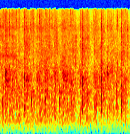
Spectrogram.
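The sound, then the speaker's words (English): An audience claps steadily for the judges of a startup competition, a dense wash of many hands applauding together at moderate volume, with no one speaking over it. “So a round of applause for our judges before they get started.”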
